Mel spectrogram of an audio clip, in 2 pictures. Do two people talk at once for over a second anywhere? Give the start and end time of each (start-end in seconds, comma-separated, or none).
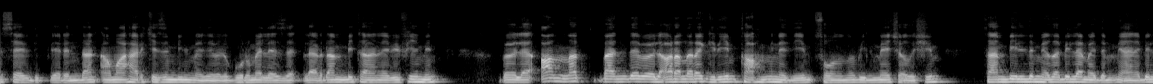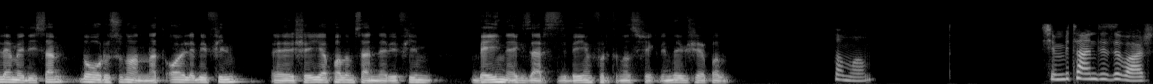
none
